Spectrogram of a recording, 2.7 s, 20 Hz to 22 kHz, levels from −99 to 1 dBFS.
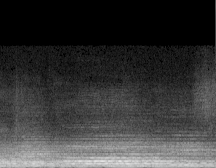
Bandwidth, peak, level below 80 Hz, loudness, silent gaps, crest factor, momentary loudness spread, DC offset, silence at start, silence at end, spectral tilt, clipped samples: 11 kHz; -6 dBFS; -66 dBFS; -19 LUFS; none; 14 dB; 6 LU; 0.1%; 0 s; 0 s; -4.5 dB/octave; under 0.1%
